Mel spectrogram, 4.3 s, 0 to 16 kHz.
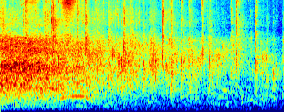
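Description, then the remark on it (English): A section of an audience at a church service, in a hall with about 1,600 seats, claps in a dense burst that gradually thins out into scattered individual claps, with a bit of crowd murmur underneath. “This section's clapping.”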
